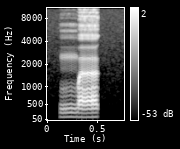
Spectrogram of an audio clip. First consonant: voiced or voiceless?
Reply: voiced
